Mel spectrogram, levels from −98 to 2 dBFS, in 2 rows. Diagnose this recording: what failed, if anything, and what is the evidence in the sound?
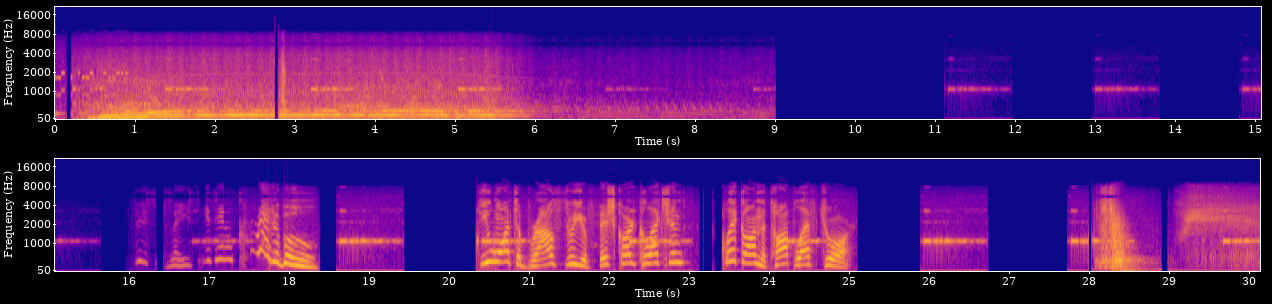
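Zipper noise, from gain applied in stepped increments at the buffer stage. Fine ticking rides on the fade down of about 25 dB from 5.44 to 6.10 s and the rise back from 16.83 to 17.98 s, at roughly 50 steps per second. Unlike random clicks, the ticks occur only while the level moves.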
